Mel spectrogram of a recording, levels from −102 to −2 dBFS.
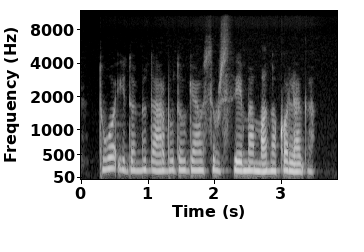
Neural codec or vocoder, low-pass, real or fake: none; 10.8 kHz; real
